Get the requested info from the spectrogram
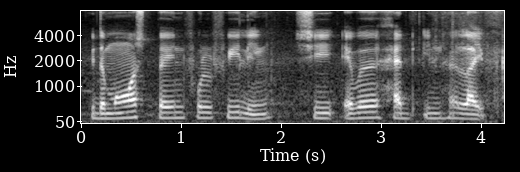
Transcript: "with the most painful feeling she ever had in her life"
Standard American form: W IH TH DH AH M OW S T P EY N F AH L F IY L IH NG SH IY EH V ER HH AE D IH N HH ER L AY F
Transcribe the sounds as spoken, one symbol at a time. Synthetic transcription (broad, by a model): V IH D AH M OW S T P EY N F AH L F IY L IH NG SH IY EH V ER HH AE D IH N HH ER L AY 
